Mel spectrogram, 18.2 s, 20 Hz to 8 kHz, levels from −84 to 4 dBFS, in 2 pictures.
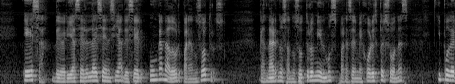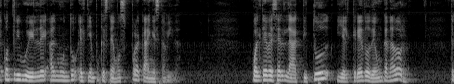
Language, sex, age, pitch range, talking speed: Spanish, male, 50-69, 115-160 Hz, 150 wpm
